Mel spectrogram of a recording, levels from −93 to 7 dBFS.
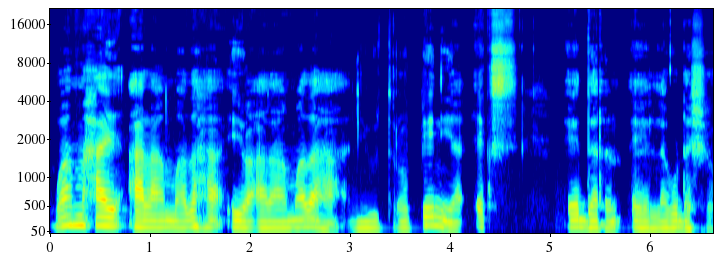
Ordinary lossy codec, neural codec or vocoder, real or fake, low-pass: none; none; real; none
